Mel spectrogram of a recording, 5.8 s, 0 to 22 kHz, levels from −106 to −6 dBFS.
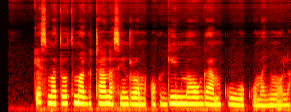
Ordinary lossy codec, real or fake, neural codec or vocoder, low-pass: none; real; none; none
